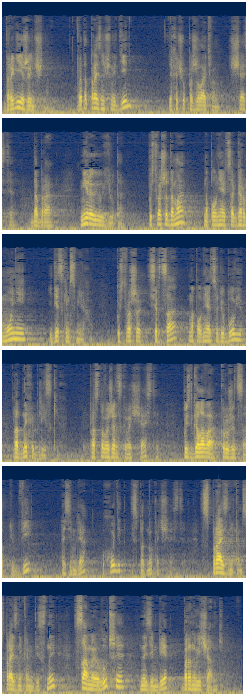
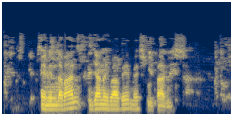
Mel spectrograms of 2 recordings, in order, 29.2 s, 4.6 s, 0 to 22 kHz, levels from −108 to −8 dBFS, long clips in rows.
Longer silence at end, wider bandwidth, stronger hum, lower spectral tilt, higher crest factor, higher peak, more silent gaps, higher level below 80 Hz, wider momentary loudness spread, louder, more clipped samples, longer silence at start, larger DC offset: about the same, 0 s vs 0.05 s; first, 14.5 kHz vs 7.6 kHz; neither; about the same, -5.5 dB/octave vs -6 dB/octave; about the same, 22 dB vs 18 dB; about the same, 0 dBFS vs 0 dBFS; neither; first, -40 dBFS vs -62 dBFS; about the same, 18 LU vs 20 LU; second, -22 LUFS vs -17 LUFS; neither; about the same, 0 s vs 0.05 s; neither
